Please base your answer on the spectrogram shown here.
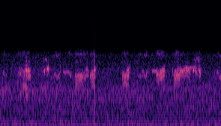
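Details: Wild rainbow lorikeets on the Gold Coast, Australia, give harsh, screechy chattering notes in quick, irregular bursts over a steady hiss of rain, with a couple of sharp taps like drops striking an umbrella.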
